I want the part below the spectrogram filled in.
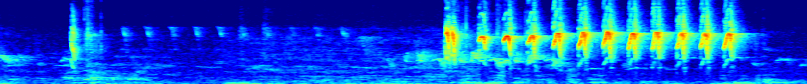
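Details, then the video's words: Rapid 'tembakan' volley from a velvet-fronted nuthatch, recorded as master audio for cage-bird training: one lone high chip, a pause, then about twelve piercing, evenly spaced high notes delivered in quick succession over two seconds. "Tembakan Dan Suara Khas Burung Rambatan Paruh Merah"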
